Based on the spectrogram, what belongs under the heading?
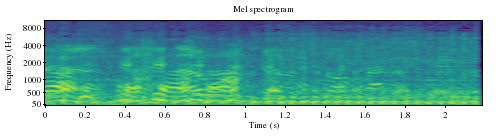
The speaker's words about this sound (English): Watch out. And we have traffic, too.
